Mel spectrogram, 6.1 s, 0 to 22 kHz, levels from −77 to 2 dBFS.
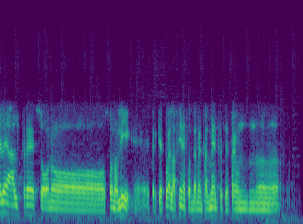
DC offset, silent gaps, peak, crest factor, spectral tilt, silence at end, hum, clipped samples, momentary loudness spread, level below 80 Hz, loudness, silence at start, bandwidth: under 0.1%; none; -2 dBFS; 14 dB; -8 dB/octave; 0.45 s; none; under 0.1%; 6 LU; -50 dBFS; -17 LUFS; 0 s; 9.4 kHz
